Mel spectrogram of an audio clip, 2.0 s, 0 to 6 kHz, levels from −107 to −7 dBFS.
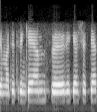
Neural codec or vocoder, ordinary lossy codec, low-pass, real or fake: none; MP3, 48 kbps; 5.4 kHz; real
